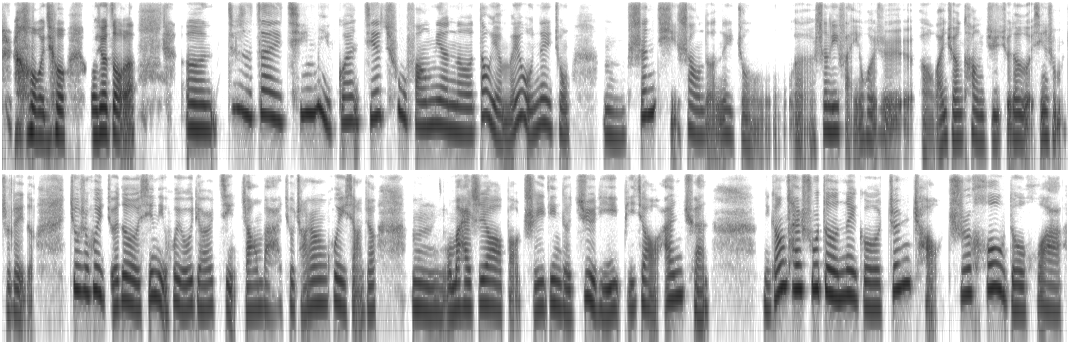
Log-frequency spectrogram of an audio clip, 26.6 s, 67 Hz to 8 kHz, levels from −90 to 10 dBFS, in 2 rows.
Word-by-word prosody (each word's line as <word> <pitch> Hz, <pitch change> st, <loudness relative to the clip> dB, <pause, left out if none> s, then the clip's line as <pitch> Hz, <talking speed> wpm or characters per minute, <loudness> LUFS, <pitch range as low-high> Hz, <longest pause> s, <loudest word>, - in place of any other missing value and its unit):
然 -, -, +5 dB
后 195 Hz, 0 st, +6 dB
我 175 Hz, -1 st, +4 dB
就 180 Hz, +2 st, +4 dB, 0.3 s
我 180 Hz, -, +5 dB
就 200 Hz, 0 st, +10 dB
走 -, -, +5 dB
了。 -, -, +2 dB, 0.6 s
嗯， 215 Hz, 0 st, +3 dB
就 390 Hz, -, -6 dB
是 335 Hz, -4 st, +3 dB
在 310 Hz, -2 st, +2 dB
亲 335 Hz, +4 st, +3 dB
密 320 Hz, -, +5 dB
关 270 Hz, +5 st, -2 dB
接 300 Hz, +3 st, 0 dB
触 315 Hz, +1 st, -1 dB
方 230 Hz, -4 st, -2 dB
面 235 Hz, -3 st, +1 dB
呢， 195 Hz, -1 st, -1 dB
倒 310 Hz, +9 st, -1 dB
也 205 Hz, -6 st, +1 dB
没 230 Hz, -, -2 dB
有 290 Hz, -8 st, +1 dB
那 235 Hz, +3 st, 0 dB
种， -, -, -6 dB, 0.4 s
嗯， 175 Hz, -2 st, -5 dB
身 320 Hz, +2 st, +1 dB
体 430 Hz, -, -10 dB
上 190 Hz, -4 st, -5 dB
的 -, -, -8 dB
那 185 Hz, -, -4 dB
种， -, -, -10 dB, 0.4 s
呃， -, -, -10 dB
生 205 Hz, -1 st, -2 dB
理 205 Hz, 0 st, +3 dB
反 -, -, -12 dB
应， -, -, -6 dB
或 -, -, -4 dB
者 -, -, -4 dB
是， 465 Hz, +3 st, -9 dB
呃， -, -, -9 dB
完 150 Hz, +5 st, -3 dB
全 165 Hz, -1 st, -1 dB
抗 165 Hz, -2 st, -4 dB
拒， 155 Hz, 0 st, -4 dB
觉 -, -, -6 dB
得 165 Hz, -1 st, +1 dB
恶 -, -, -3 dB
心 175 Hz, -, -3 dB
什 170 Hz, -, -8 dB
么 -, -, -9 dB
之 165 Hz, -6 st, -9 dB
类 155 Hz, -2 st, -2 dB
的。 -, -, -12 dB, 0.4 s
就 300 Hz, -2 st, +3 dB
是 285 Hz, -, +2 dB
会 275 Hz, -3 st, +3 dB
觉 185 Hz, -, -1 dB
得 205 Hz, -3 st, +3 dB
心 240 Hz, +8 st, 0 dB
里 210 Hz, -, +2 dB
会 205 Hz, -2 st, 0 dB
有 175 Hz, +1 st, 0 dB
一 -, -, -2 dB
点 185 Hz, -2 st, -3 dB
儿 180 Hz, +2 st, -4 dB
紧 175 Hz, -4 st, -5 dB
张 170 Hz, +2 st, -4 dB
吧。 175 Hz, -1 st, -8 dB
就 180 Hz, -, -6 dB
常 170 Hz, -1 st, -6 dB
常 195 Hz, +1 st, 0 dB
会 200 Hz, -3 st, +1 dB
想 170 Hz, -, -7 dB
着， 165 Hz, +2 st, -4 dB, 0.4 s
嗯， 170 Hz, -3 st, 0 dB
我 160 Hz, -, -1 dB
们 175 Hz, +2 st, +3 dB
还 180 Hz, 0 st, +1 dB
是 195 Hz, +3 st, -3 dB
要 185 Hz, -3 st, 0 dB
保 200 Hz, +4 st, -11 dB
持 170 Hz, -2 st, -3 dB
一 180 Hz, -, -2 dB
定 195 Hz, -1 st, +1 dB
的 155 Hz, -3 st, -2 dB
距 205 Hz, +8 st, +1 dB
离 160 Hz, +1 st, +1 dB
比 180 Hz, +1 st, -7 dB
较 195 Hz, -1 st, -2 dB
安 240 Hz, +2 st, +1 dB
全。 265 Hz, -, -5 dB, 0.7 s
你 175 Hz, -3 st, -4 dB
刚 295 Hz, -, +5 dB
才 310 Hz, -2 st, +6 dB
说 310 Hz, 0 st, +4 dB
的 275 Hz, -5 st, +5 dB
那 250 Hz, 0 st, +4 dB
个 180 Hz, -4 st, -1 dB
争 300 Hz, -, +1 dB
吵 -, -, -7 dB
之 265 Hz, +1 st, -1 dB
后 305 Hz, +2 st, +3 dB
的 170 Hz, -5 st, -1 dB
话， 165 Hz, 0 st, -6 dB
200 Hz, 240 characters per minute, -19 LUFS, 175-270 Hz, 0.7 s, 就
